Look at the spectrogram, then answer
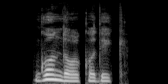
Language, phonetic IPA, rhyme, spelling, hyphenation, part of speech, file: Hungarian, [ˈɡondolkodik], -odik, gondolkodik, gon‧dol‧ko‧dik, verb, Hu-gondolkodik.ogg
- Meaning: 1. to ponder (to think thoroughly or lengthily) (about something -n/-on/-en/-ön) 2. to have an opinion, to think about (-ról/-ről)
